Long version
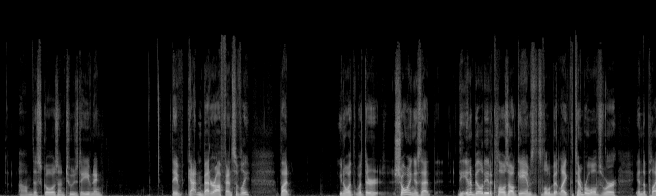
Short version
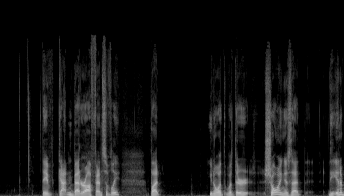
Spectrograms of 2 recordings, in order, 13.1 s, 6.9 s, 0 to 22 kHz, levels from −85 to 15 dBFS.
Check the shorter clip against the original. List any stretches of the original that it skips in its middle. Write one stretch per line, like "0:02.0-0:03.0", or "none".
none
